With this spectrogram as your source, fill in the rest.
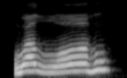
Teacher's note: لفظ اللہ کا لام پور پڑھا جائے گا کیونکہ اس لام سے پہلے جو حرف ہے اس کے اوپر زبر ہے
